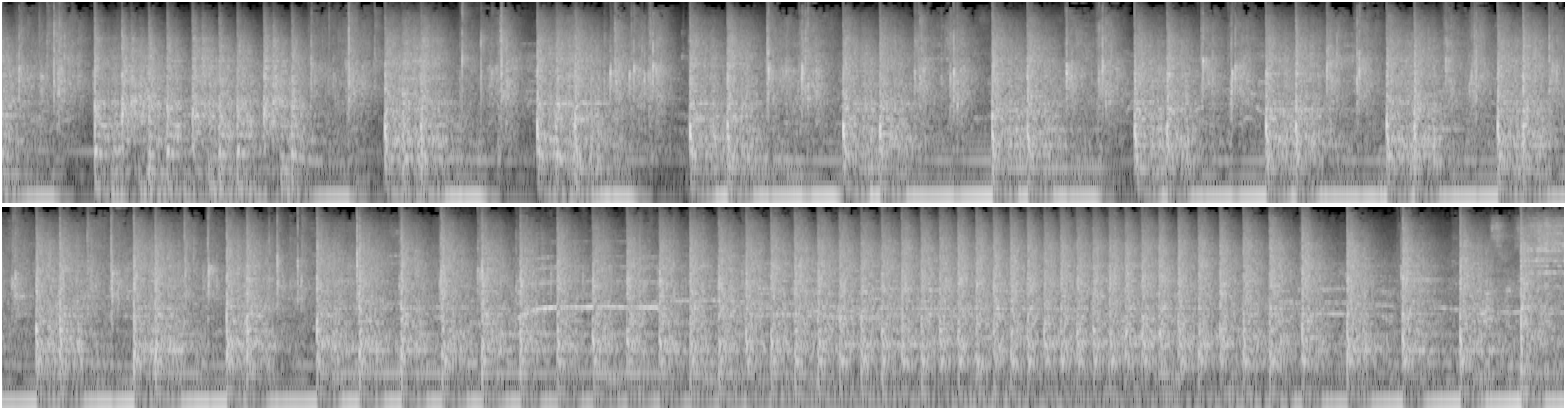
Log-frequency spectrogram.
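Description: Drum kit played live with sticks over electronic club music with a heavy, steady bass beat. The drumming is a fast run of snare and cymbal hits, and a wavering melody line comes in about two-thirds of the way through.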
